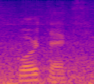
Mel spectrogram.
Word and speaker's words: Gore-Tex: Kkkkkkkkk Oh my God, Tataya She's a real troublemaker, lol People often say: Gore-Tex This is my Brazilian pronunciation...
